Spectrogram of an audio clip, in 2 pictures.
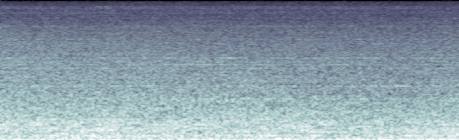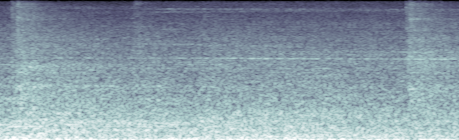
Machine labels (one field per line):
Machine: fan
